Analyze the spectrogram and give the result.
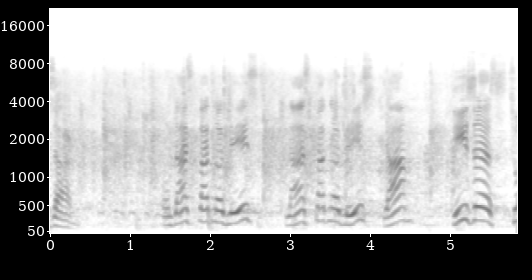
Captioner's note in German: Beifall bei der CDU und dem BÜNDNIS 90/DIE GRÜNEN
